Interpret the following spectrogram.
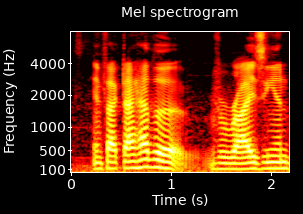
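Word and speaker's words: Virizion: In fact, I have a Verizon, because yes, that's how you say it. It is pronounced like Verizon. Verizon, I have that sitting cuties.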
